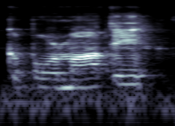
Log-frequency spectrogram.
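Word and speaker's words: Gabor Maté: So like if you listen to like, I think his name is pronounced like Gabor Mate.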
